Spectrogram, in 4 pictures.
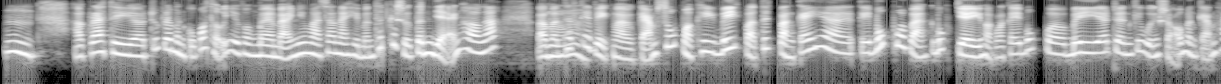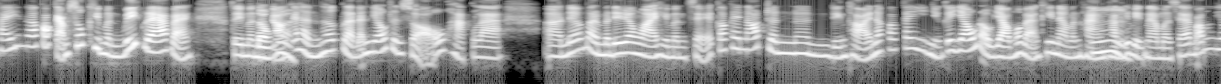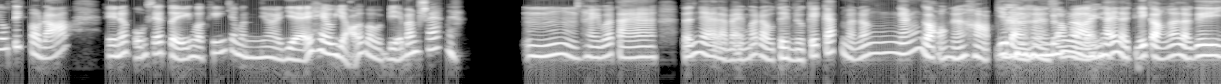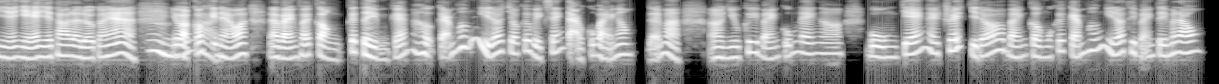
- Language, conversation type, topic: Vietnamese, podcast, Bạn chia nhỏ mục tiêu sáng tạo như thế nào để tiến bộ?
- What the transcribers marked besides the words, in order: tapping; in English: "note"; other background noise; laugh; laughing while speaking: "rồi"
